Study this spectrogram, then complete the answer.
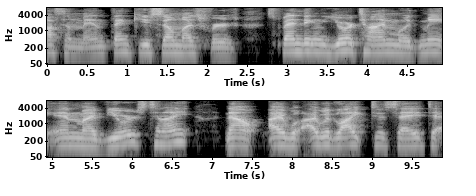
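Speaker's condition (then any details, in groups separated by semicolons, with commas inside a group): Traumatic brain injury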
